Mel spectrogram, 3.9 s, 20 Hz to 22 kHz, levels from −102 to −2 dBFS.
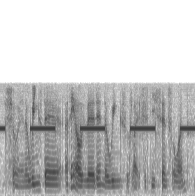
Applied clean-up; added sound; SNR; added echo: none; Alarm; -4 dB; none.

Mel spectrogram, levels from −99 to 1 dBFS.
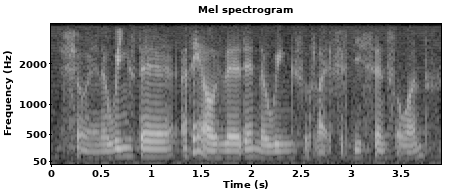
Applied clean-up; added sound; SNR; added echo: none; none; none; none.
